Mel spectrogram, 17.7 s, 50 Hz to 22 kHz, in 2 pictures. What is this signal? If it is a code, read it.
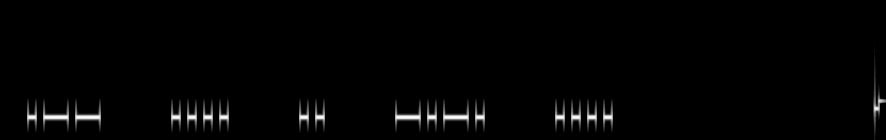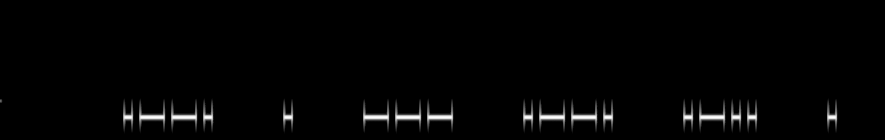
Morse code, heard as a keyed tone, about 15 wpm, spaced as for 9 wpm, 700 Hz. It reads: WHICH PEOPLE
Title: 3x Character Spacing - Top 200 Words - 15wpm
